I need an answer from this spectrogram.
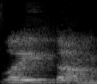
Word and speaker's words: Leatham: It's Leatham, but I get Leatham all the time, so I'm good with whatever.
